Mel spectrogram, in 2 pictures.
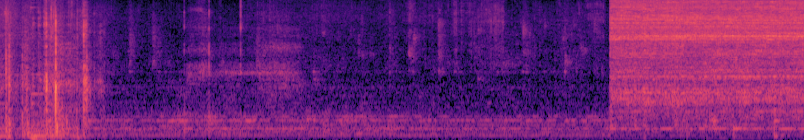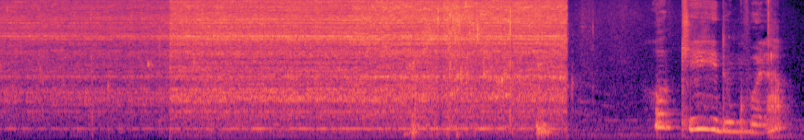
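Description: A bathroom tap runs to rinse off a face mask, a broad steady rush of water that starts partway in, grows louder, then stops, with quieter handling sounds before and after.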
